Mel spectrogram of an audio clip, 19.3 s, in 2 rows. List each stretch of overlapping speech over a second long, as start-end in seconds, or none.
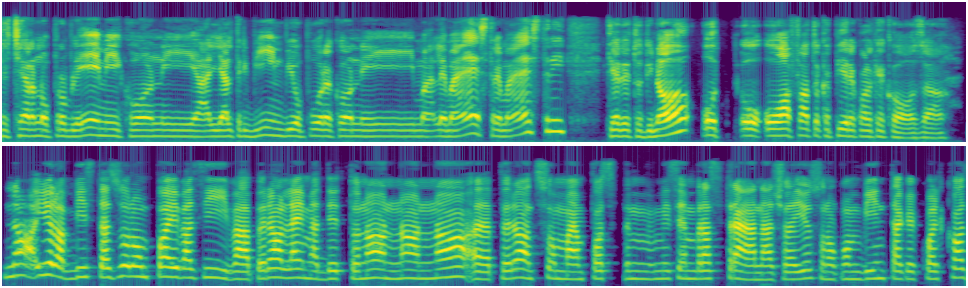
none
